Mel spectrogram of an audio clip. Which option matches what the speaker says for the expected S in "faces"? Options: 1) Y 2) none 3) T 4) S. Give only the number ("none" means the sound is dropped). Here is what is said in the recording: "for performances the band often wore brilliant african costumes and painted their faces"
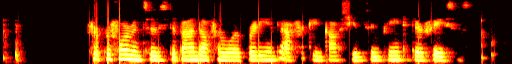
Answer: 4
